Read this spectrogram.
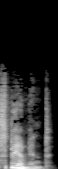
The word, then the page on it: spearmint: British English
